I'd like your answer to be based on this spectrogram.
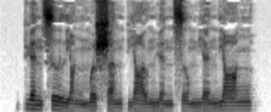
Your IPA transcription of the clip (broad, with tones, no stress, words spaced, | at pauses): pɥɛ˥˧nsɹ̩˥˩ljɑ˩ŋmɤ˥˩ ʂa˧˥npjɑ˧˥ʊ̯n̪ɥɛ˨˩nsɤ˧˥ mjɛ˧˥njɑ˥ŋ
